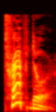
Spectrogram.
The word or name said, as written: trapdoor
